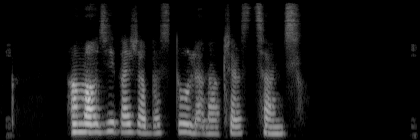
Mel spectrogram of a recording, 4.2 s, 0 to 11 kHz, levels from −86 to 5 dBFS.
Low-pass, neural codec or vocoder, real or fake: 9.9 kHz; codec, 24 kHz, 0.9 kbps, WavTokenizer, medium music audio release; fake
